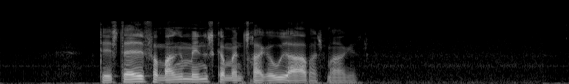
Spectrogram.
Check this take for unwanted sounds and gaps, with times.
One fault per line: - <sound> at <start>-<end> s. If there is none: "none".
none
